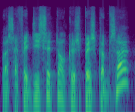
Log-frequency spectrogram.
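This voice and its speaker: A man playing a nonchalant middle-aged angler in a phone prank, casual and deadpan. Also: medium pitch, moderate pace, slightly rough, dry recording, studio quality, heavily acted. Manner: casual, unbothered, deadpan absurd.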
